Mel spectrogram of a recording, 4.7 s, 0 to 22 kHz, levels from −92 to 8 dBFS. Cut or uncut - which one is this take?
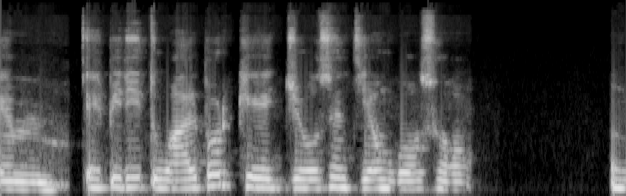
uncut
